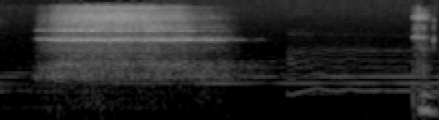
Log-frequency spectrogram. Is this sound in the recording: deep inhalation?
yes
